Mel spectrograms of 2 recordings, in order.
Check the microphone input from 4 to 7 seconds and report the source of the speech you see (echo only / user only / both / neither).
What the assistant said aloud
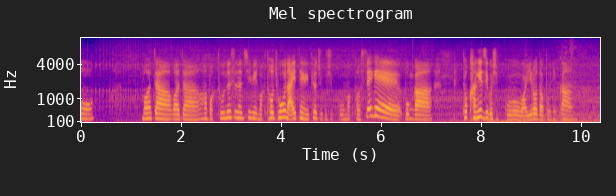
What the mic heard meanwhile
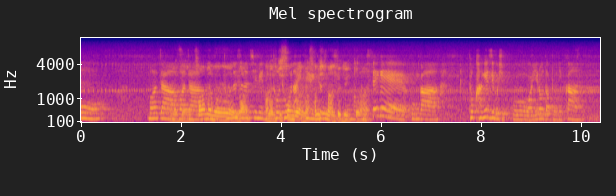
both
